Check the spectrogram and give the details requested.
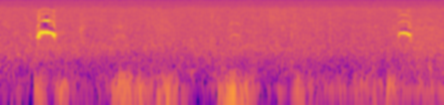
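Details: Eurasian oystercatchers nesting three yards from a road at Port Carlisle, Cumbria, on their second nesting attempt. Two sharp, high piping notes sound about five seconds apart, with soft low rumbles between them.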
